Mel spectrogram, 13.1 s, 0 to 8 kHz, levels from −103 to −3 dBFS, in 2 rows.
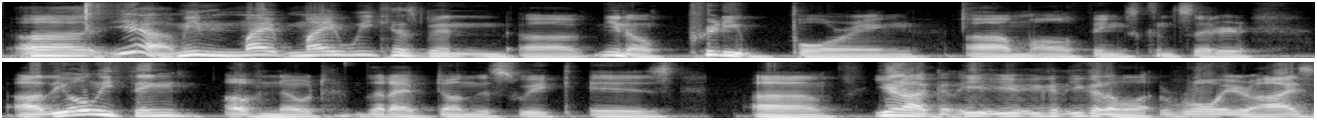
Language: English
